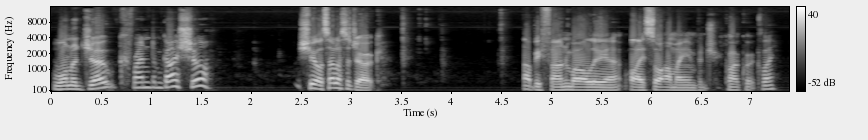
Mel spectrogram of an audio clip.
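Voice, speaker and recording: Male streamer, mid-pitched, casual and chatty, talking to viewers while playing, very dry recording. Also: moderate pace, pauses often, a little mellow, no room sound. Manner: chatty, thinking aloud as he plays. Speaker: live streamer. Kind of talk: casual live game stream chat, replying to viewers.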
